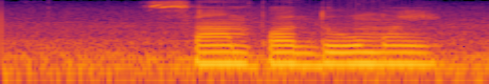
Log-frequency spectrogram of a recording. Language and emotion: Russian, neutral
